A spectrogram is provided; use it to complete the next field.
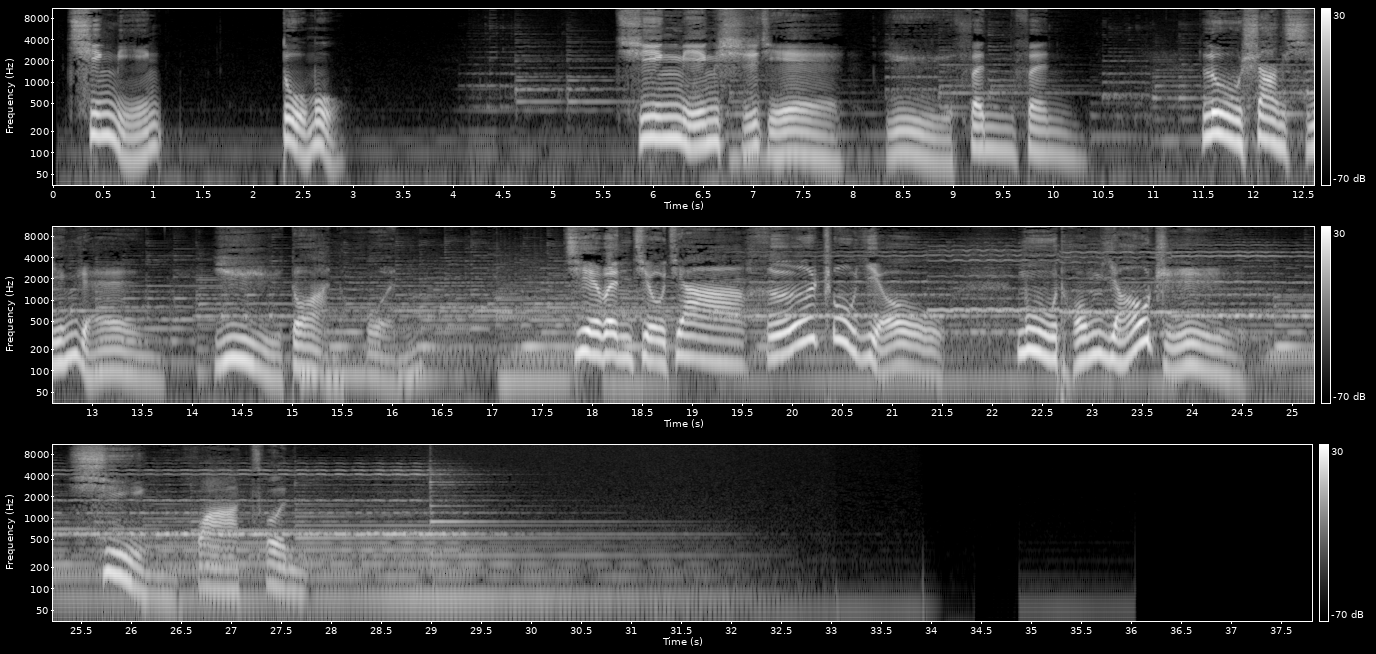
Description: [隋唐诗词诵读]杜牧-清明 古诗文诵读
